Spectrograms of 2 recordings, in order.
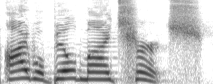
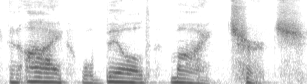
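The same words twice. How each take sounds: First: Proclaimed. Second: Slow, hushed whisper, much softer. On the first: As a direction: declare "I will build my church" like a promise from the pulpit. Jesus' promise proclaimed aloud. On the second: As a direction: breathe "I will build my church" like a secret promise. Quiet close of Jesus' quote. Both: Acted.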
